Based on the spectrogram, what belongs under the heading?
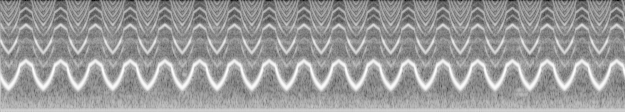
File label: Yelp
